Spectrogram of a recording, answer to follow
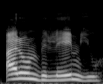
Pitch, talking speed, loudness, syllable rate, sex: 215 Hz, 230 wpm, -17 LUFS, 5.5 syllables/s, female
